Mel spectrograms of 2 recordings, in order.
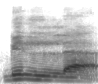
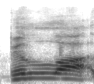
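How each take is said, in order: First: The L sound is light and thin. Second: The L sound is heavy and dark. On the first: The speaker calls it right. "ലാമിന്റെ സൗണ്ടിലാണ് അത് ഉച്ചരിക്കുക" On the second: The speaker calls it wrong. "തഫ്ഹീം ചെയ്ത് ഉച്ചരിച്ചാൽ അത് ശരിയാവൂല"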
